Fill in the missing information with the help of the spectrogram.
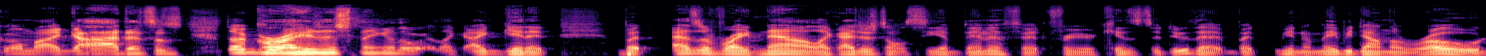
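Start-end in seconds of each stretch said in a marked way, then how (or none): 0.0-2.2 loud, mock screaming outburst. Imagining a parent out there screaming at them: imitating a screaming parent. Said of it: "some parent out there screaming at us like".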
